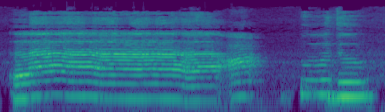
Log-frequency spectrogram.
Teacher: Jadi la-nya panjangnya 5 disusul dengan lafadz a'budu.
